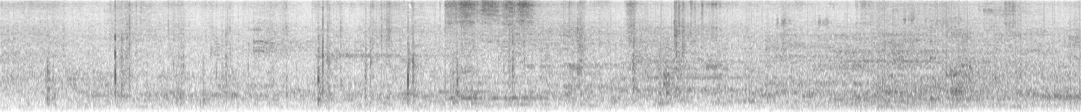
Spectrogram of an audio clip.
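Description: Footsteps echo faintly across a large, empty indoor hall.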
